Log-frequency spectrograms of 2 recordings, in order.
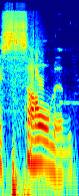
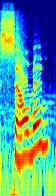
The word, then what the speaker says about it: salmon: not mid you're mid you say Salon yeah cuz it's spelled salmon you couldn't even spell it right before well now I can using this knowledge you were pronouncing it Salman and you didn't even think it had an L in I forgot it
